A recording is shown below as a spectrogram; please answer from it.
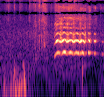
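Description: Beagle puppy giving one high-pitched, wavering whine lasting about a second, starting about a second in, after a few soft low thumps.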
